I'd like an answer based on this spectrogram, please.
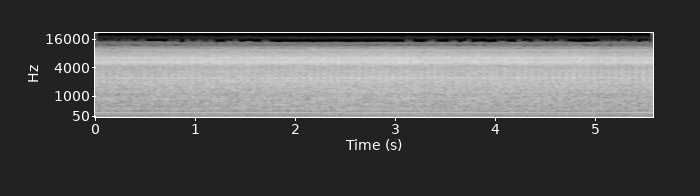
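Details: Isuzu 4BD2T diesel on its first startup after the build, idling until the thermostat opened: a steady, even clatter and smooth drone with no knocks or hunting, with really good oil pressure; a healthy idle.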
